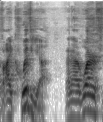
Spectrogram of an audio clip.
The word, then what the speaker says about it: IQVIA: what is it yeah I think you pronounce it IQ of you but I hear a lot of iquivia and I wonder if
